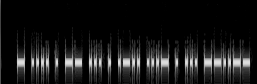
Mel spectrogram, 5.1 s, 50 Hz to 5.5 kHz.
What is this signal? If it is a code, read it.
Morse code, heard as a keyed tone, about 25 wpm, 600 Hz. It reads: THEMSELVES,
